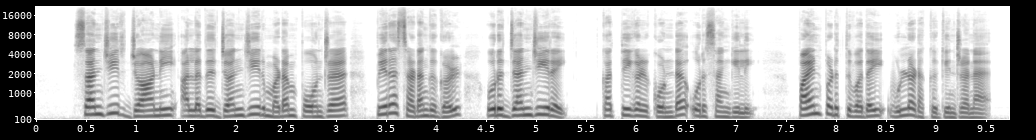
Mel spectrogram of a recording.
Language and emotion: Tamil, neutral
